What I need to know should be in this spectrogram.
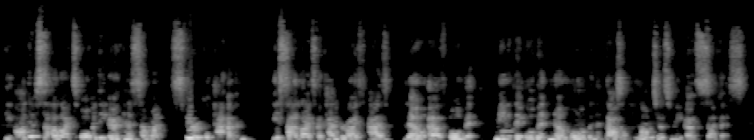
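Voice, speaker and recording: A woman's voice: high-pitched, animated, rapid-fire, few pauses, a little mellow, low-quality recording. A woman voicing a cheeky puppet presenter, theatrical and slangy, in a scripted comic science explainer. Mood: chirpy explaining. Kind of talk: scripted comic educational narration.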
